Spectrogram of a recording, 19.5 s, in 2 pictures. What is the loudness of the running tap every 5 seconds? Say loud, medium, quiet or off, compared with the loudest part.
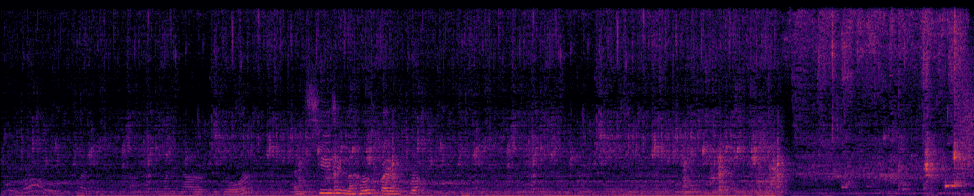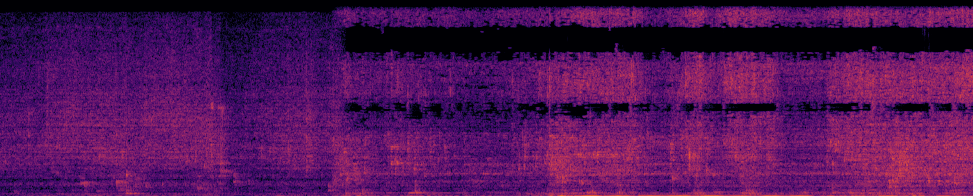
quiet, medium, medium, loud.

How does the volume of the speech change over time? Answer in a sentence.
The loudness of the speech goes up.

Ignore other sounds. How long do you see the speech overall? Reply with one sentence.
You can hear the speech for 4 seconds altogether.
